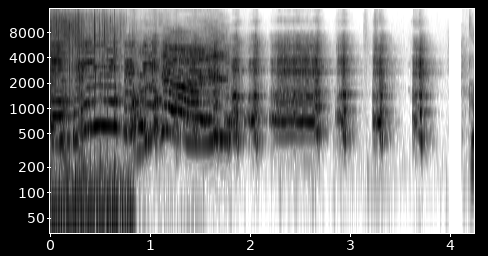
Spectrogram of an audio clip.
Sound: laughter turns to cries; terrified laughter

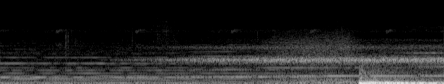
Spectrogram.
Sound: wind whistles

